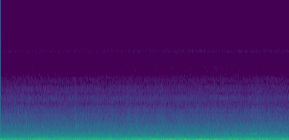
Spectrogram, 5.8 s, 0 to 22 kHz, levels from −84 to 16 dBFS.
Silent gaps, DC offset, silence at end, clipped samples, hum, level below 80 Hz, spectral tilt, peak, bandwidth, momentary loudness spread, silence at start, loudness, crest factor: none; 0.1%; 0 s; under 0.1%; none; -22 dBFS; -9 dB/octave; -8 dBFS; 5.2 kHz; 3 LU; 0 s; -23 LUFS; 10 dB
